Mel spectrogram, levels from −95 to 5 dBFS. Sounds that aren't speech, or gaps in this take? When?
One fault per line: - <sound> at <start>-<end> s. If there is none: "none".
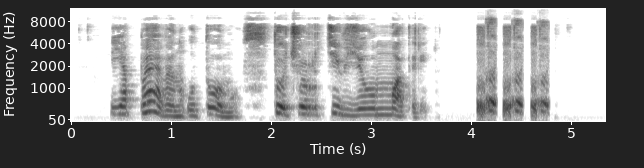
- laugh at 4.1-4.8 s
